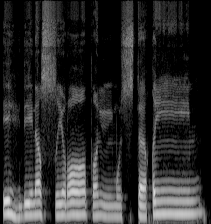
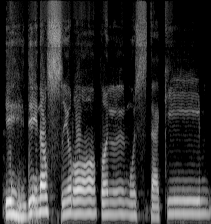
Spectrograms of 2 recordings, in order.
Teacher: Sepatutnya baca dengan qaf, tetapi dibaca dengan kaf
